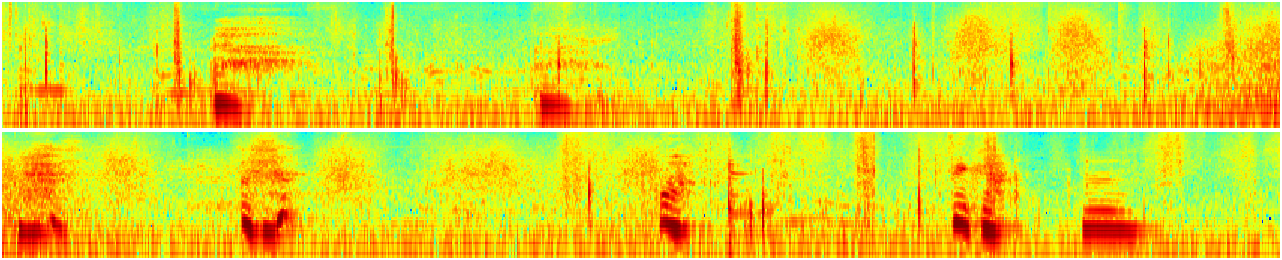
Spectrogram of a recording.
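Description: A middle-aged woman talks briefly nearby.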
